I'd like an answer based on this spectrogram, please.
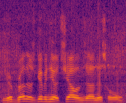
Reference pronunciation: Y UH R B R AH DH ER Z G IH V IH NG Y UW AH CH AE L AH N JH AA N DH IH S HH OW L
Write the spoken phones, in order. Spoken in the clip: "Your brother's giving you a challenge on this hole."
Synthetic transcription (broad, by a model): Y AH R B R AH DH ER Z G IH V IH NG Y AH CH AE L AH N Z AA N DH IH S HH OW L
